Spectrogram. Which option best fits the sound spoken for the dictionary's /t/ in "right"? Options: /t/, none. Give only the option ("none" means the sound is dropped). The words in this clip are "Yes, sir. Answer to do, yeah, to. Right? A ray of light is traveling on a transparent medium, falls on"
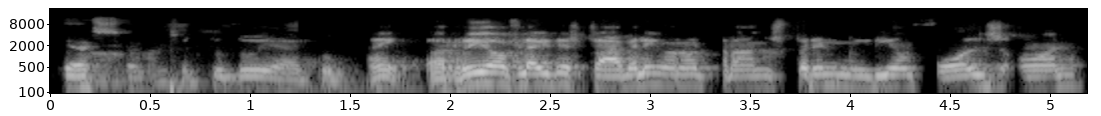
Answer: none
